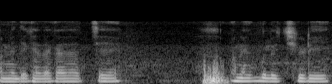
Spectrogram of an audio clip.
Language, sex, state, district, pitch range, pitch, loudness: Bengali, male, Assam, Hailakandi, 135-145 Hz, 135 Hz, -21 LUFS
